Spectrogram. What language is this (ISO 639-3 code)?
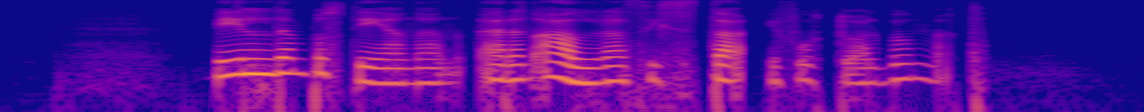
swe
